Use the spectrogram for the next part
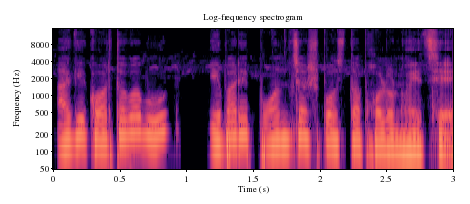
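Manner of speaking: high, bright farmer presenting his crop to the headman; proudly showing off the harvest; eager farmer. Acted. (মোড়লকে ফসল দেখানো উঁচু গলার খুশি চাষি)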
